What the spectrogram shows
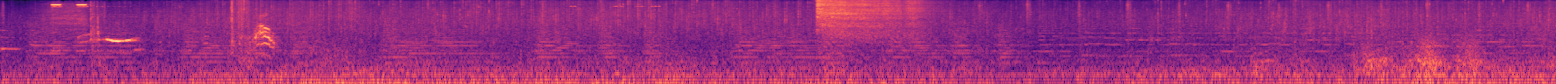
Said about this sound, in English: We cannot go through. Fire is blocking the way.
